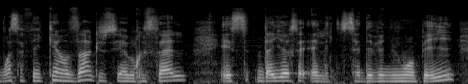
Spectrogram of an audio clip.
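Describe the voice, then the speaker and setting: This woman's voice is very deep and low for a woman, with fairly even intonation, at a moderate pace. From Italy. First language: Italian (speaking French). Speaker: actress. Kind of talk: TV interview. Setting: studio.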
